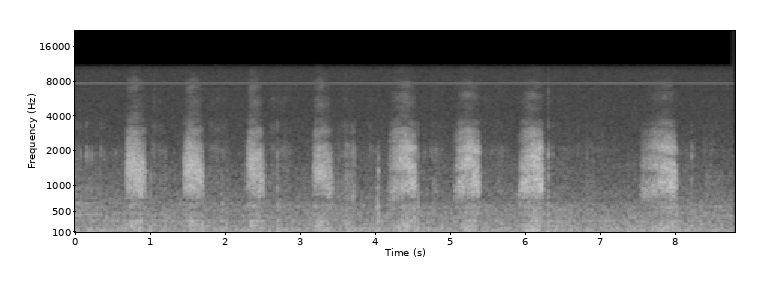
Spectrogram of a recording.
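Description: A pen drawing straight lines on paper, eight scratchy strokes about a second apart, as a grid of lines is ruled out. A steady hiss runs underneath.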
